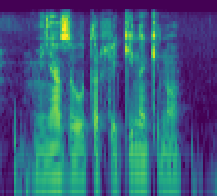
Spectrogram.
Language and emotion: Russian, neutral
